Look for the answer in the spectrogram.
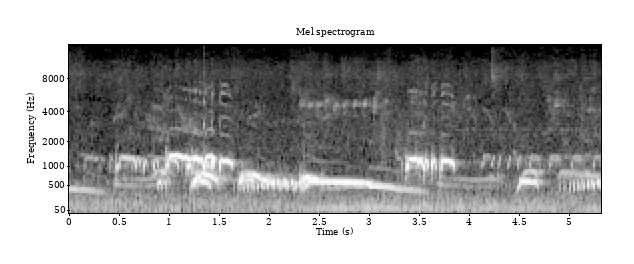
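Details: Zebra dove lure, local birds, meant to set others calling; a rippling trill flows into a long, slowly falling coo, then more rolling phrases and faint clipped notes, with a faint high whistle.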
